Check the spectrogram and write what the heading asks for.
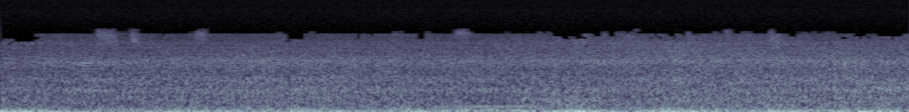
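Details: Low wind rumble and hiss fill the recording, and no animal voice.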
